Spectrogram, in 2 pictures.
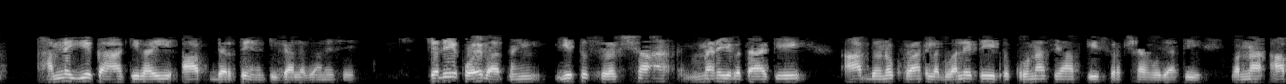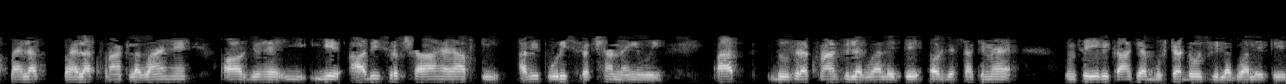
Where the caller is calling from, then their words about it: Banda, Uttar Pradesh, India; मैं श्रमिक वंश रिपोर्टर … जिला बांदा उत्तर प्रदेश से।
